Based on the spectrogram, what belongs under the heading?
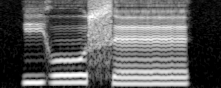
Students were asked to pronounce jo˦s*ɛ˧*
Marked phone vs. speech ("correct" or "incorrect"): correct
